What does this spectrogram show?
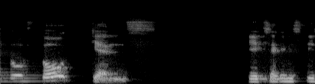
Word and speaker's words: Keynes: और यहां पे आ जाता है दोस्तों केन्स। एक सेकंड, इसकी स्पेलिंग सही लिख देता हूं मैं, KEYNES, केन्स।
